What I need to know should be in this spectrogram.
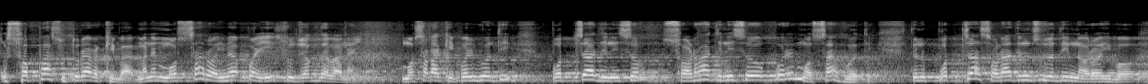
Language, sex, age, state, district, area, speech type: Odia, male, 60+, Odisha, Kendrapara, urban, spontaneous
